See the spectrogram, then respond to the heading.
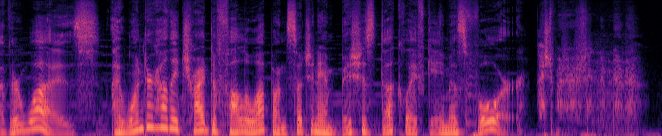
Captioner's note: whispering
